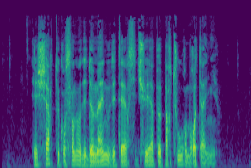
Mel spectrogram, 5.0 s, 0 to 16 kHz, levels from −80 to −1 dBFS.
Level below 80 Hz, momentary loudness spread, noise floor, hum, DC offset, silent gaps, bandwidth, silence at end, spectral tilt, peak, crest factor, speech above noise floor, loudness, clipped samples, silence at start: -36 dBFS; 7 LU; -60 dBFS; none; under 0.1%; none; 11.5 kHz; 0.7 s; -4 dB/octave; 0 dBFS; 18 dB; 43 dB; -16 LUFS; under 0.1%; 0.65 s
